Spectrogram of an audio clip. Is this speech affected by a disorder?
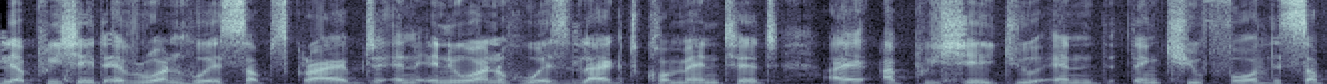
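No.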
